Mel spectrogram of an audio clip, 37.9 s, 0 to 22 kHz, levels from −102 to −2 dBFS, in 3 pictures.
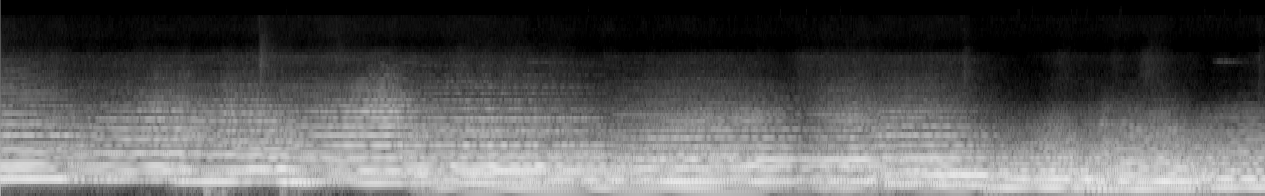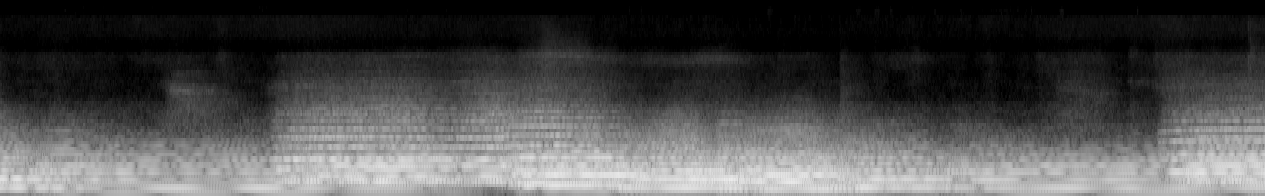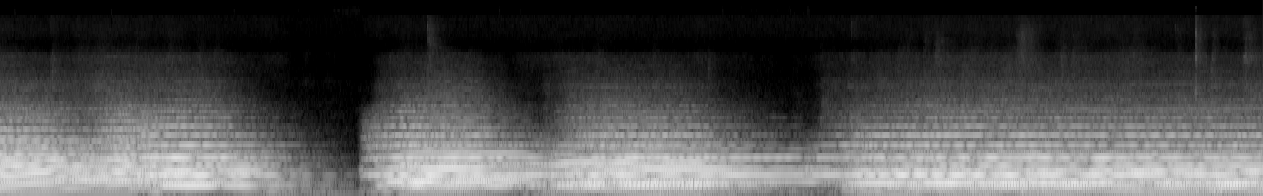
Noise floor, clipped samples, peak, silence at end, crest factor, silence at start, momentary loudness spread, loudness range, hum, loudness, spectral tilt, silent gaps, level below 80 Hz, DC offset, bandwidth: -55 dBFS; under 0.1%; -6 dBFS; 0 s; 14 dB; 0 s; 11 LU; 5 LU; none; -21 LUFS; -11.5 dB/octave; none; -44 dBFS; under 0.1%; 4.4 kHz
